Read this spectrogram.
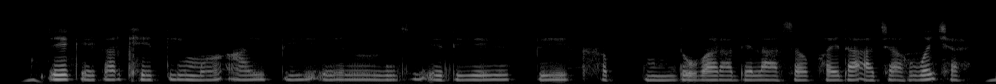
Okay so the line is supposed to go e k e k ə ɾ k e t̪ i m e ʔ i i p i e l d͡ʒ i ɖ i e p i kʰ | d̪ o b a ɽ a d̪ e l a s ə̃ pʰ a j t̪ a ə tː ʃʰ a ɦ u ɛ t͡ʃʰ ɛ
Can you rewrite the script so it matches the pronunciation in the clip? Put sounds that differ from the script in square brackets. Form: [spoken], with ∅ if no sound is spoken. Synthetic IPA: e k e k ə ɾ [kʰ] e t̪ i m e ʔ [a] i p i e l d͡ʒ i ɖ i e p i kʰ | d̪ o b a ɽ a d̪ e l a s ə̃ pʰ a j [d̪] a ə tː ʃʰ a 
